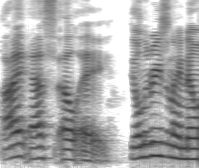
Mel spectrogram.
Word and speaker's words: Isla: It's once again, it's called the Isla. And it's spelled I-S-L-A.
